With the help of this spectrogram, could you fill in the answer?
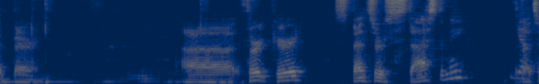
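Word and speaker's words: Stastny: Season assisted by Baron uh third period Spencer stasy that's how you say his name would get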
